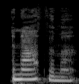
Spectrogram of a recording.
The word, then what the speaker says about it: anathema: Anathema.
